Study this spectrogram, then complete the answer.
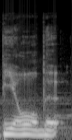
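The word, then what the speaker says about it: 屏風: God, if I saw these characters, I would never have guessed in a million years that it's pronounced Byobu.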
